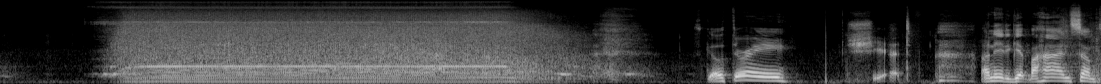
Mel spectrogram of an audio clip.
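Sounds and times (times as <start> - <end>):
motor-driven propeller drone: 0.9 - 6.5.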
